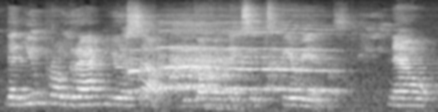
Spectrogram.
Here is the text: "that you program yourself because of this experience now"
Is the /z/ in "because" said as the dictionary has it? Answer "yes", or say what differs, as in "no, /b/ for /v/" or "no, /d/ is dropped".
no, /z/ is dropped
